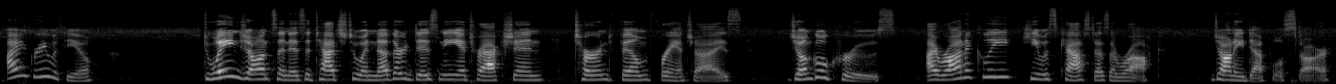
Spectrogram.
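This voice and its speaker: A woman's voice: a little high, expressive, unhurried, sharp tone, a little hiss or hum. A woman co-hosting a podcast, delivering short news items and remarks with dry, joking timing. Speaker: podcast co-host. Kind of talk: scripted joke news items and casual chat.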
